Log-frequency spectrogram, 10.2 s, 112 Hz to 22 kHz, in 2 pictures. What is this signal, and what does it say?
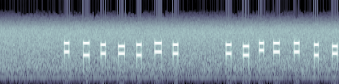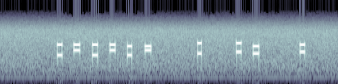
DTMF, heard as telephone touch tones, dialled by hand, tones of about 80 ms. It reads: 9354295 51#9924 20201* 6 94 8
